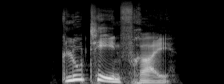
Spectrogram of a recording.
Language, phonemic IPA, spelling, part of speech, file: German, /ɡluˈteːnˌfʁaɪ̯/, glutenfrei, adjective, De-glutenfrei.ogg
- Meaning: gluten-free (containing no gluten)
